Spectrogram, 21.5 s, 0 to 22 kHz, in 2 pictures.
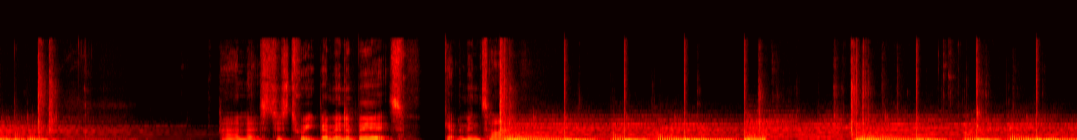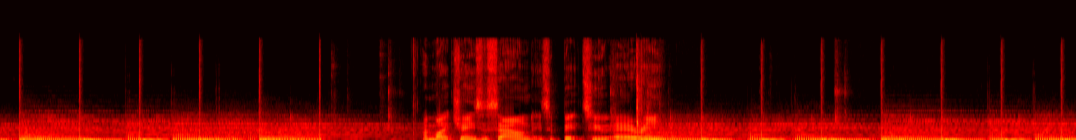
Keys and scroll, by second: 0.3 space, 3.4 super+a, 4.9 space, 7.5 space, 8.3 Right, 8.4 space, 9.7 p, 13.9 space, 14.6 Left, 16.8 Left, 17.1 space, 19.1 Left.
